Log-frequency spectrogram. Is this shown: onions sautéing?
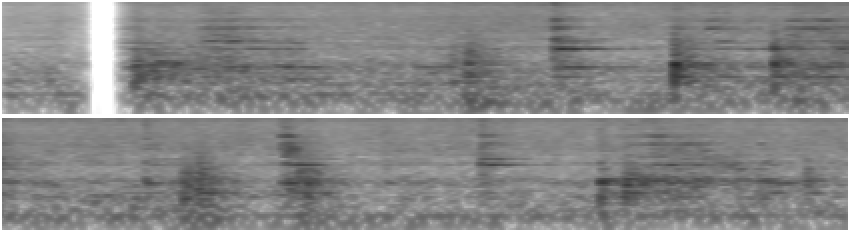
yes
